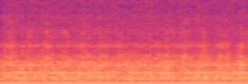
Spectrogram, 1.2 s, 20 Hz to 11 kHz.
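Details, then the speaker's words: Emco Maximat V10-P lathe in neutral, run through its speeds from 60 rpm: steady, even headstock gear hum without knocking. The slowest speeds sound slightly rattly, but overall it doesn't sound bad. Normal gearbox running noise. "you know we don't sound too bad to me"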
